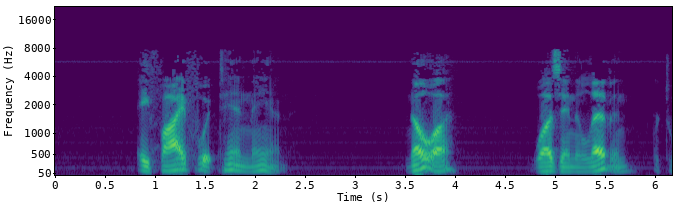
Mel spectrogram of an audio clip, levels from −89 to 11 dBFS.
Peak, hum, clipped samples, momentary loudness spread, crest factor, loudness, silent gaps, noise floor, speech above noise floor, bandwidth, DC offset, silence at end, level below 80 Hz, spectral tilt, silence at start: -2 dBFS; none; under 0.1%; 16 LU; 20 dB; -20 LUFS; none; -73 dBFS; 54 dB; 7.6 kHz; under 0.1%; 0.5 s; -62 dBFS; -5 dB/octave; 0.85 s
